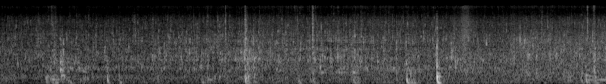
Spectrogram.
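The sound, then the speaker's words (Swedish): Water trickling through a small spring stream in a wet meadow, a steady soft babble broken by faint, irregular splashes and gurgles. “Det gäller att sätta fötterna rätt så man inte halkar ner i det blöta. Det känns nästan som en liten vårbäck det här.”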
